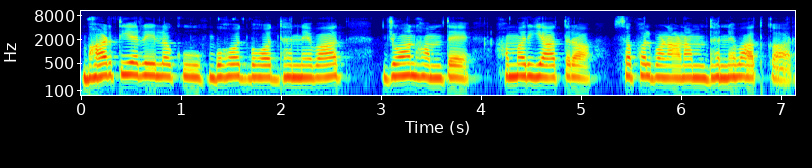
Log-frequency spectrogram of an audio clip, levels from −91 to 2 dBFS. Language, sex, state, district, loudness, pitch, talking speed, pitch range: Garhwali, female, Uttarakhand, Tehri Garhwal, -19 LUFS, 225 Hz, 125 wpm, 220-235 Hz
